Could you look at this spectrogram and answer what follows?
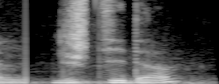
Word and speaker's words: El Jadida: On fait notre première arrêt en gare de El Jadida, prononcé en darija El Jadida.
